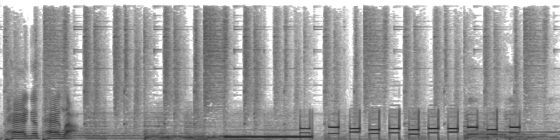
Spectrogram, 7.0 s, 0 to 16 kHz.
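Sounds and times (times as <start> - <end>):
faint music bed: 0.0 - 7.0
speech: 0.1 - 1.1
steady telephone dial tone: 2.8 - 6.6.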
